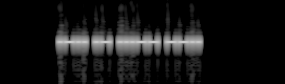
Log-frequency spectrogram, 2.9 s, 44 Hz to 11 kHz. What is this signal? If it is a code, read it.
Morse code, heard as a keyed tone, about 40 wpm, 700 Hz. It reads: LA3Z
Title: DXCC-100 Call Signs - 4 Characters - 40wpm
